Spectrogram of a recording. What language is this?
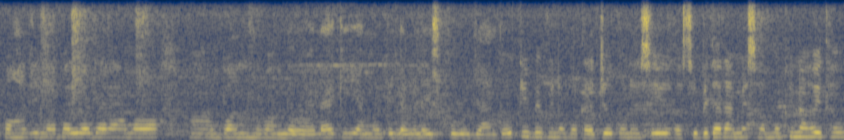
Odia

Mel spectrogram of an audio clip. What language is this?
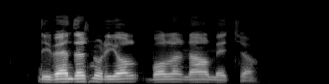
Catalan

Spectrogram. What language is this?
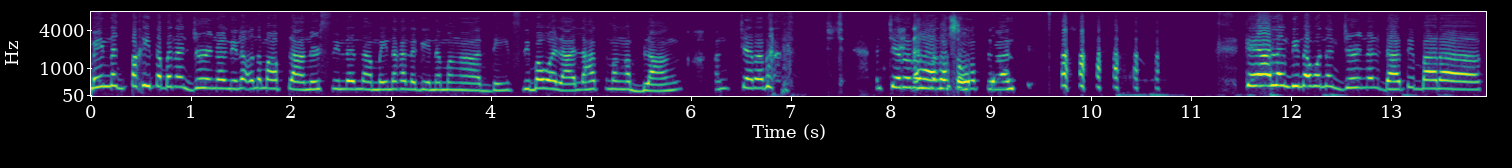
Filipino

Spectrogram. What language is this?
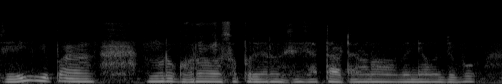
Odia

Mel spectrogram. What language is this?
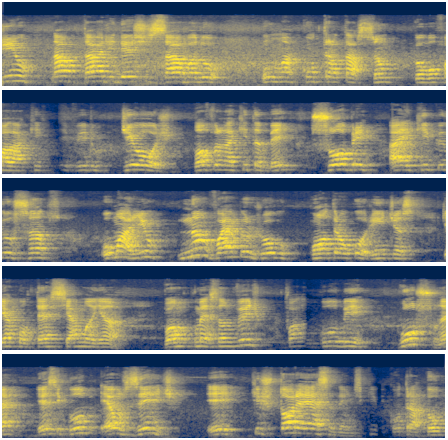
Portuguese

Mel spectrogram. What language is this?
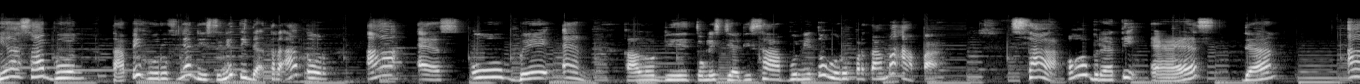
Indonesian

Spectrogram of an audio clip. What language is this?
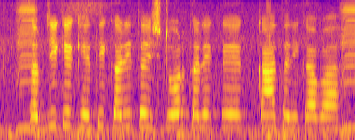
Bhojpuri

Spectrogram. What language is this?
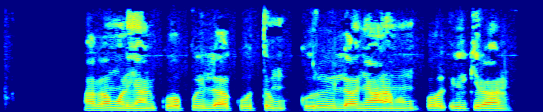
Tamil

